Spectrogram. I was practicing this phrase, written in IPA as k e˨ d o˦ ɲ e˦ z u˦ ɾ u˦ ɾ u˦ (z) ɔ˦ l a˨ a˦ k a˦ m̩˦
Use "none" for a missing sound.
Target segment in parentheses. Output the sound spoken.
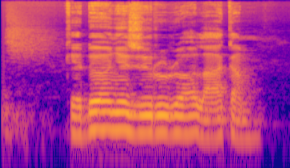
none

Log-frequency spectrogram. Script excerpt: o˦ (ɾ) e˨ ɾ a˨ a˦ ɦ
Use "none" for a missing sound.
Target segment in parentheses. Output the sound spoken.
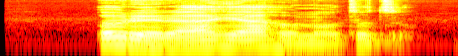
ɾ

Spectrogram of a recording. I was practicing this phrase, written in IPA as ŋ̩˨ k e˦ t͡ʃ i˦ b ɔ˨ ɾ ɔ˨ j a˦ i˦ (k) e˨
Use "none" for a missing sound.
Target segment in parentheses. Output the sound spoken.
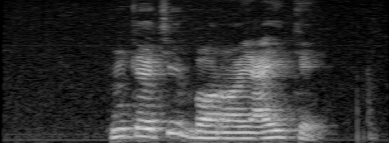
k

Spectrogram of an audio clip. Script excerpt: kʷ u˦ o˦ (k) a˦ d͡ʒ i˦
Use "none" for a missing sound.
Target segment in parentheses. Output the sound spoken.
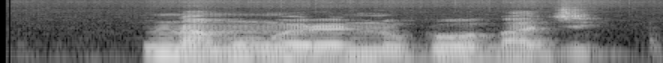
k͡p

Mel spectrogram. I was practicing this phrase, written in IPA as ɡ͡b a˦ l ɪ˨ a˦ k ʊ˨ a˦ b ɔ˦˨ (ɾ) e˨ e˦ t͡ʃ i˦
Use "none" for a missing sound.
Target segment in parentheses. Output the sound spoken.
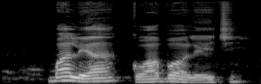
l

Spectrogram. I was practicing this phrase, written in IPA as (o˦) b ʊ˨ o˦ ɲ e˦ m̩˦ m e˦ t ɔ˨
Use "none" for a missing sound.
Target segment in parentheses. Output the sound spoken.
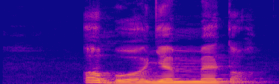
ɔ˦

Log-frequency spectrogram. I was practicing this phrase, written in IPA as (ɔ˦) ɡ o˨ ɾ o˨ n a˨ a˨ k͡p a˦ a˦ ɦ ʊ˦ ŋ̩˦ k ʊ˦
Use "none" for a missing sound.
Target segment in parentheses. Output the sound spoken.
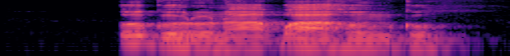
o˦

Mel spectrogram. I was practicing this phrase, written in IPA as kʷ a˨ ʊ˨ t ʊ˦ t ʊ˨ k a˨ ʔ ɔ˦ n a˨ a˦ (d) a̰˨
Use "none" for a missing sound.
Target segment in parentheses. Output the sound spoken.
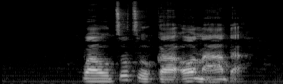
d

